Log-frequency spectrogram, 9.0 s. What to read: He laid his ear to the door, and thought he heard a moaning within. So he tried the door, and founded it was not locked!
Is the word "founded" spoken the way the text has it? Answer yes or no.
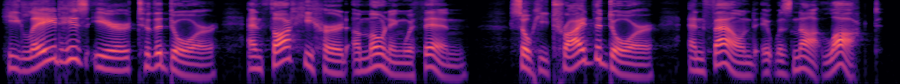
no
